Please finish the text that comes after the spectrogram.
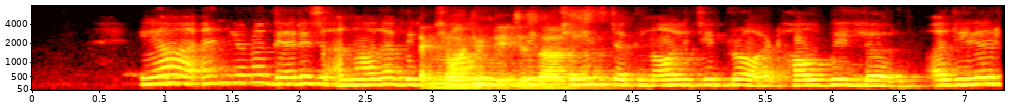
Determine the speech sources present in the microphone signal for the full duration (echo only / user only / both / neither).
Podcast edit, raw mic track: both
